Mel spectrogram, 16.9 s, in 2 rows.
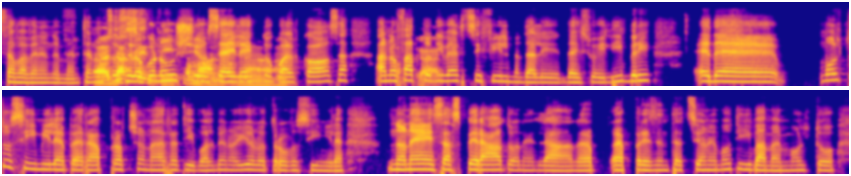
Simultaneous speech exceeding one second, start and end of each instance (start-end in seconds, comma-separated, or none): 0.9-3.0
